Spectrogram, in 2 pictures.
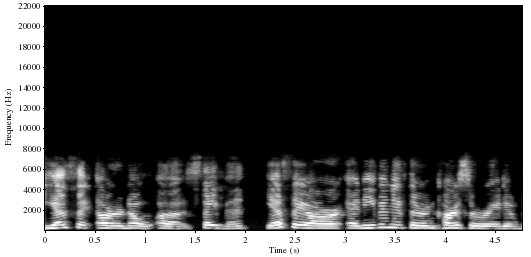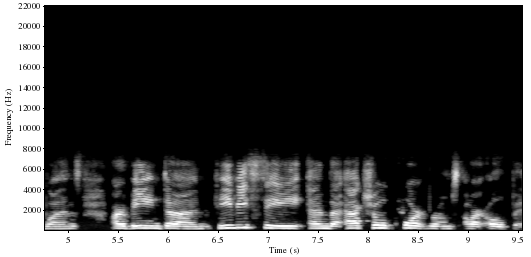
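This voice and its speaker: The pace is fairly slow. Pitch variation stays ordinary. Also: woman. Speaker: talk show host. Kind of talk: panel discussion. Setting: live stream.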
